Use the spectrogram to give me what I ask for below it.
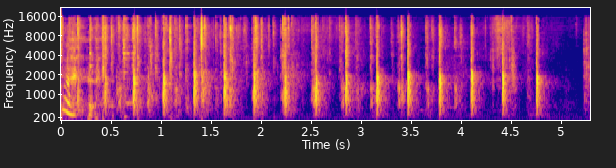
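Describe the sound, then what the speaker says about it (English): Members of a Toastmasters-style club applaud newly elected officers with steady, rhythmic clapping, roughly three sharp claps a second, close and fairly loud, slowing and fading out after about five seconds. "Let's give everybody a round of applause."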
